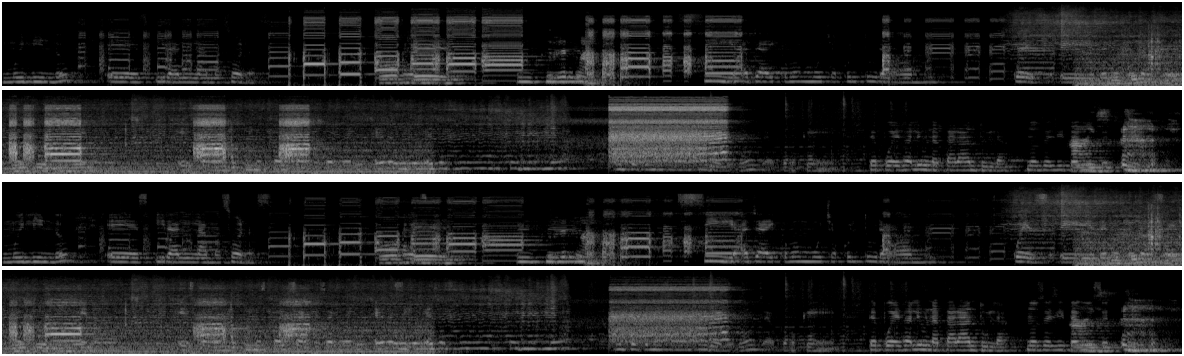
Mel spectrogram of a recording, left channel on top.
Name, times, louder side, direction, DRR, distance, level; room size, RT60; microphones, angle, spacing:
voice 1, 0.0-2.6 4.0-4.1 5.1-5.8 6.8-9.4 10.1-17.5 17.9-22.9, right 2 dB, 45° right, 2.5 m, -43 dB
sound 1, 0.8-2.2 2.7-5.2 5.8-7.4 8.8-10.5 11.2-12.6 13.7-14.1 14.6-14.9 17.8-19.1, left 7 dB, 75° left, 1.4 m, -30 dB
voice 2, 3.8-4.5 5.5-5.9 22.5-23.6, left 2 dB, 50° left, 4.1 m, -38 dB
Insect, 9.9-21.4, right 1 dB, ahead, 1.2 m, -45 dB
sound 2, 10.7-16.1, right 1 dB, 20° right, 1.5 m, -39 dB
24.5 x 24.5 x 9.9 m
head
